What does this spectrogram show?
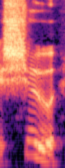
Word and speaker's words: choux: Choux. If you spell it S-H-O-E or S-H-O-O, absolutely fine. The correct spelling is C-H-O-U-X. It's French, but we're not going to pick you up on incorrect spelling.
